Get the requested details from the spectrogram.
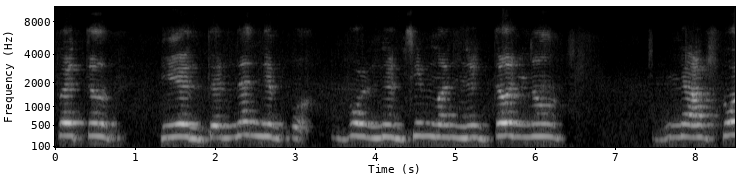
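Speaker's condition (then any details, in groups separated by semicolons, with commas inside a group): Cerebral palsy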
